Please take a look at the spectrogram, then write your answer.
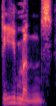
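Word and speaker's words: Dæmons: It's about uh a race of actually they pron it's spelled d ae did they looks like demons it's pronounced demons according to the book but of course it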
